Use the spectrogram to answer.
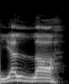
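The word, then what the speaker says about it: یا اللہ: تو یہ جب یا کہیں گے تو اس کے ساتھ یہ الف کے تلفظ نہیں ہوگا. یاللہ یاللہ. ہاں جو ہے وہ آپ کو اس پہ ابھی وقف بات کرنا کرو.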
